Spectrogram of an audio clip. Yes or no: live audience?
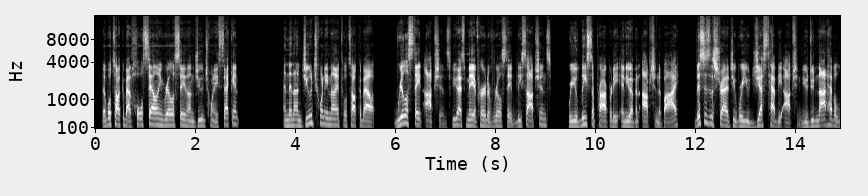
yes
